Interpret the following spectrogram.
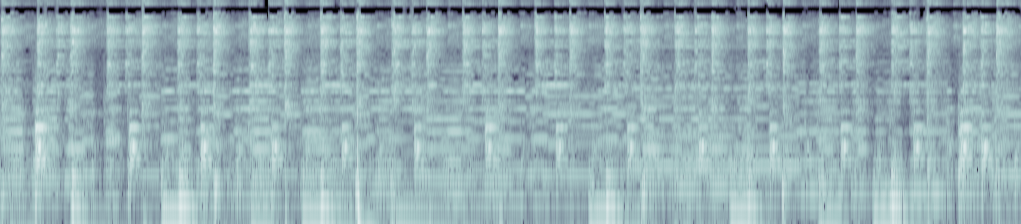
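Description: Harmonium playing an instrumental passage of held chords and melody over a steady beat of low hand-drum strokes and jingling percussion.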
